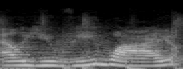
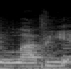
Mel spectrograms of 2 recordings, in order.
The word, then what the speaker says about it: Luvy: We have Luvy, spelled L-U-V-Y, Luvy. Now it could, I guess, technically be Lovey as well, but Luvy is the correct pronunciation, and it's a Latin rooted name meaning light or light bringer.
